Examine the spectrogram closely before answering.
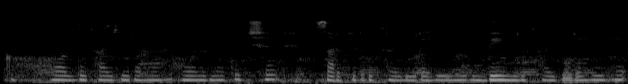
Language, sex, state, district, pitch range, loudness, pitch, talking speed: Hindi, female, Goa, North and South Goa, 195-200 Hz, -40 LUFS, 200 Hz, 160 wpm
